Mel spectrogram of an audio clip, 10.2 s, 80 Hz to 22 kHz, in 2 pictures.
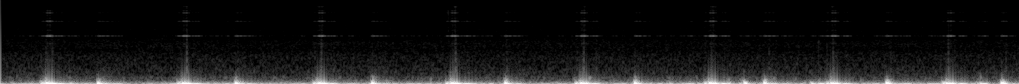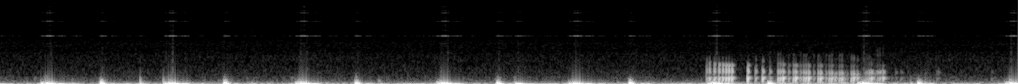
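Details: Own normal heartbeat recorded through a homemade stethoscope mic with a lavalier microphone inside the tubing: steady low thumps at about 90 beats a minute, with a brief hum near the end.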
